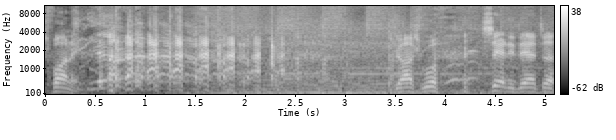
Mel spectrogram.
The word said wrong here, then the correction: Danto: Pronouncing that right, ain't I? – Sandy Danto. – Danto, I'm sorry.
